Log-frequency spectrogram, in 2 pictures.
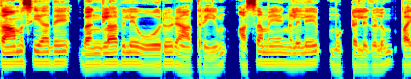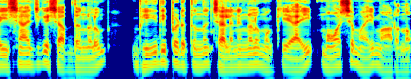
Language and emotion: Malayalam, neutral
